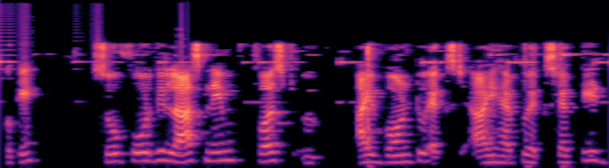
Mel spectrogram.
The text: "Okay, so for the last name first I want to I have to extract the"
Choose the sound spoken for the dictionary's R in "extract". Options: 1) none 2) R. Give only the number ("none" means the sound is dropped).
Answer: 1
